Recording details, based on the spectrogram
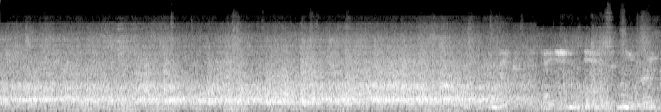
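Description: Loud sustained high squealing over the rumble and clatter of a moving underground train, a wheel-on-rail screech while running.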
